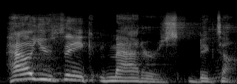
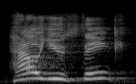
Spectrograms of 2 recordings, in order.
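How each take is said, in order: First: Slow, "you" pressed hardest; stress on you. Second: Slow, rising "How you think"; slow emphasis. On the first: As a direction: lean on "you" in "How you think matters big time". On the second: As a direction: drag out "How you think" and lift it at the end. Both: Shown as a demonstration. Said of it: "everybody look at me for a moment".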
